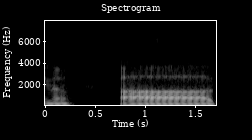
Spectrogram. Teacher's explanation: there's the ah sound. Feel free to just do it, ah, back of the throat.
